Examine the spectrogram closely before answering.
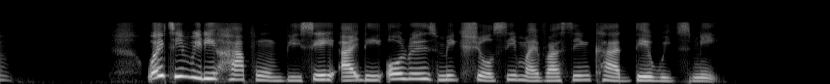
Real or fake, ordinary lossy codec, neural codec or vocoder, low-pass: fake; none; codec, 16 kHz, about 1 kbps, DyCAST, with the encoder's durations; 7.2 kHz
